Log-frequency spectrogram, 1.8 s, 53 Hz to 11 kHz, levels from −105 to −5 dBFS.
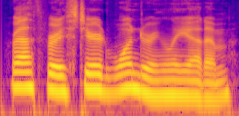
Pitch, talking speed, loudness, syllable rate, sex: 160 Hz, 165 wpm, -15 LUFS, 6.9 syllables/s, female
